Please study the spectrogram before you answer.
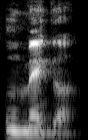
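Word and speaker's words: omega: bye symbol ड एंड you pronounce it एज ओमेगा आपको याद रखना है कि आपने इसको ओमेगा प्रोनाउंस करना है आगे आने वाली क्लास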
